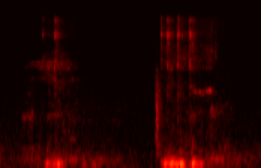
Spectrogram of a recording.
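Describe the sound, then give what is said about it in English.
A computer mouse clicks on an on-screen image: soft, dry clicks, one brief click and then, after a pause, a quicker cluster of clicks, all quiet. “See if I can click on this and get a bigger image.”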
